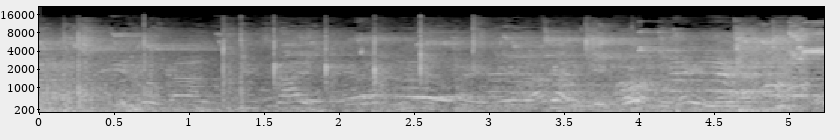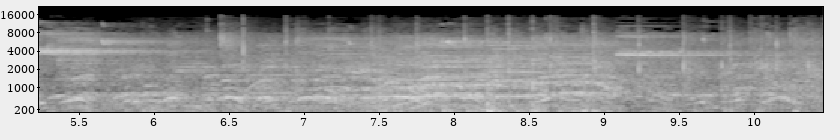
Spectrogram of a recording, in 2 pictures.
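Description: Basketball game sounds in a gym: the ball bouncing on the hardwood court under the shouts of players and spectators, echoing in the large hall. Two short, shrill high tones sound, about five and nine seconds in.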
